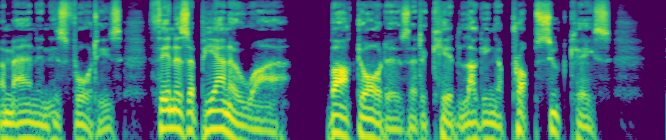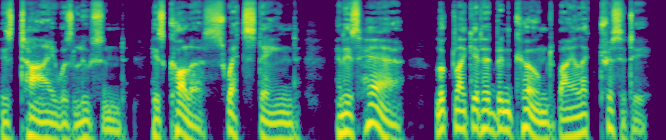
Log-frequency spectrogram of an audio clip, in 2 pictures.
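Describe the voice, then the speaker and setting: Male audiobook narrator: very deep, lively inflection, dry close sound, wry hardboiled noir storytelling. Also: measured pace, dry recording. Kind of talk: scripted first-person detective story narration.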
